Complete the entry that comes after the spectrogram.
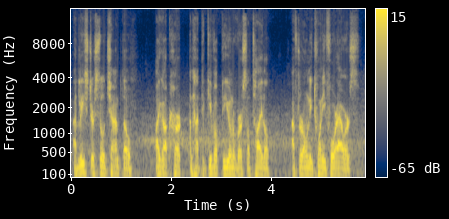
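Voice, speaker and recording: A man acting as an eager, sympathetic wrestler in a game cutscene. His conversational voice is low and earnest, with faint noise behind. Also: steady tone, fairly quick, a bit bright, natural voice. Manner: earnest, supportive. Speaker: wrestler character.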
